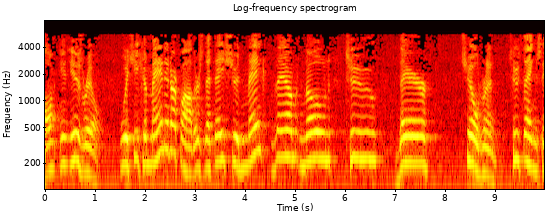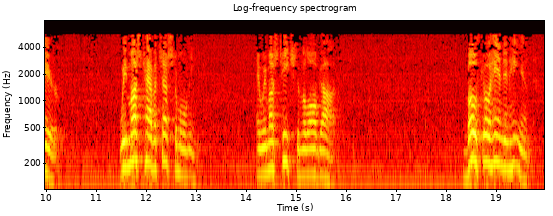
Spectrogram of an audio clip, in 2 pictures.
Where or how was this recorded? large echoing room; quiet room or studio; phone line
large echoing room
